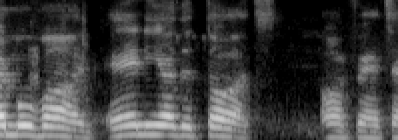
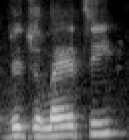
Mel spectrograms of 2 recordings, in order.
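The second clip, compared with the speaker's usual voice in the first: normal talking voice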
